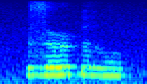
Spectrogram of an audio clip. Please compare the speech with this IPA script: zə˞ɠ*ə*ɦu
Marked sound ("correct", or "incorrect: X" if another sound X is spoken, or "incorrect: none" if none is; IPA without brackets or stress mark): correct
